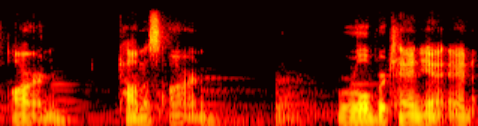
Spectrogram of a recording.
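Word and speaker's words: Arne: you pronounce it though it's just arn thomas arn rural britannia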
